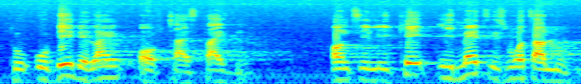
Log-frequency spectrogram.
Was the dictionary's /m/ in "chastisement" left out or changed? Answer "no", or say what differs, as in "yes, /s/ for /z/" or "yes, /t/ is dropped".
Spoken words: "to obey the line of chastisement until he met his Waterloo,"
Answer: yes, /m/ is dropped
